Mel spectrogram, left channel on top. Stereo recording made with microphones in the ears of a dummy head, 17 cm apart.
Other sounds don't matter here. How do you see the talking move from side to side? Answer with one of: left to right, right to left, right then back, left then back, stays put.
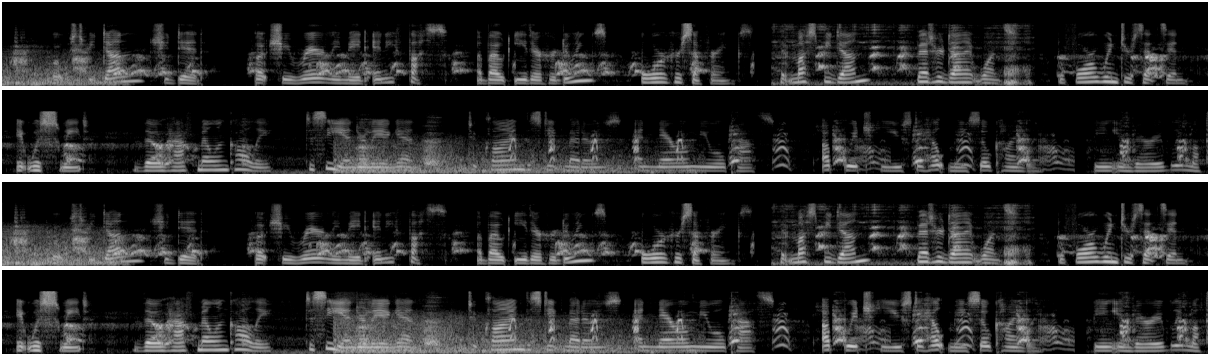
left to right.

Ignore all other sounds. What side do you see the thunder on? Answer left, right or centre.
right.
